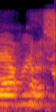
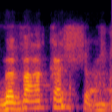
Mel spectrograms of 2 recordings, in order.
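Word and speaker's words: בבקשה: Bye, Bavakashas, everybody. You're welcome. Well, how do you say you're welcome? You're welcome. Bavakasha. Oh, bevakasha. Okay. Lavakasha.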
